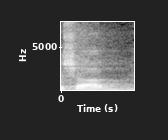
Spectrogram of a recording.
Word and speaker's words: Schaub: Brendan Schaub's liking our story like 6 times.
